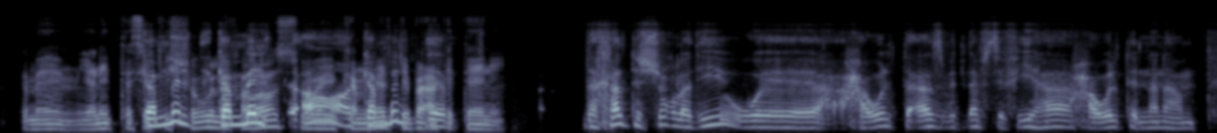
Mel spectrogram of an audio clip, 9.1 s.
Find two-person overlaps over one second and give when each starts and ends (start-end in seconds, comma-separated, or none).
1.1-3.2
